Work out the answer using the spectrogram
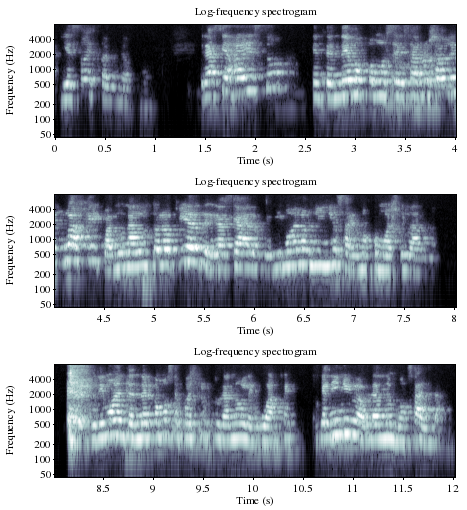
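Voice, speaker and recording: High-voiced argentine lady lecturing, roomy hall, mic kinda far off, quizzes the crowd. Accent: Argentine Spanish. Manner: animated, asks the audience questions. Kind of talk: university talk to an audience.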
